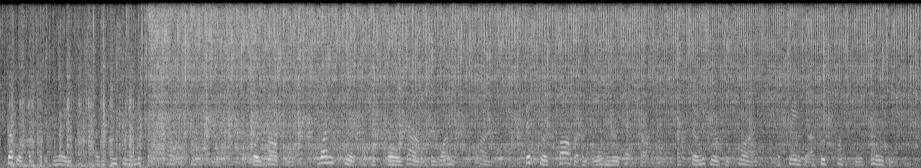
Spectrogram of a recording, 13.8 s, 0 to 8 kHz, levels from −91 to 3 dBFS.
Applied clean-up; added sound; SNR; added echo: none; Bicycle; -5 dB; none.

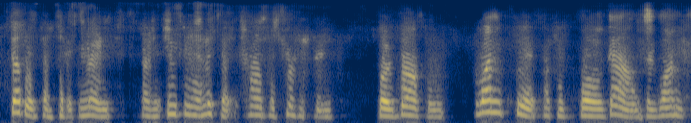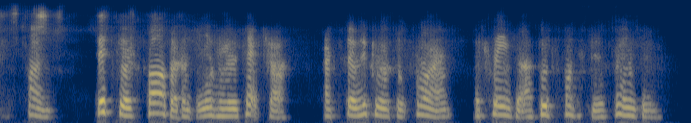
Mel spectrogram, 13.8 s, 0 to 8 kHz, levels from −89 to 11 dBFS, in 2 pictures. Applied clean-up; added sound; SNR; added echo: neural mask model Resemble Enhance denoiser.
